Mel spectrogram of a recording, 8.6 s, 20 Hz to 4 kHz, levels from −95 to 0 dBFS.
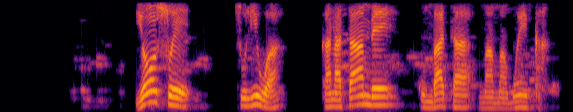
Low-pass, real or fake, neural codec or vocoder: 3.6 kHz; real; none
